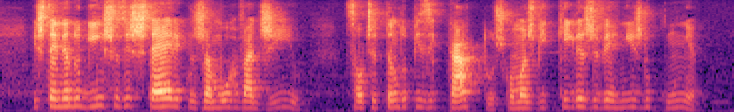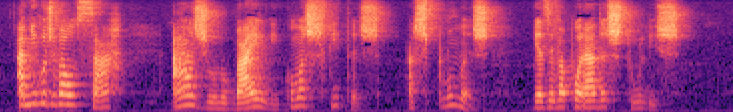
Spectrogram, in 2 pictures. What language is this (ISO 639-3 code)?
por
